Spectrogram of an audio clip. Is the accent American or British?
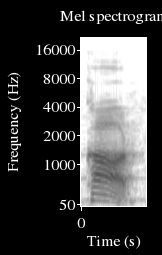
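American. It is said in an American accent.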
